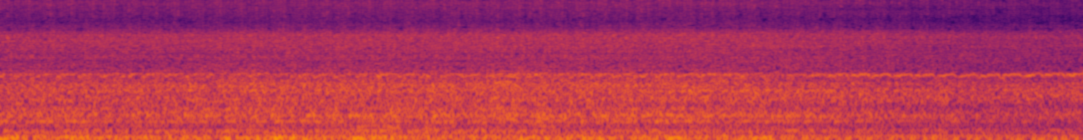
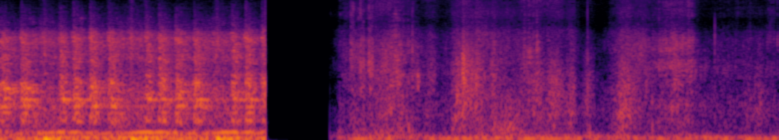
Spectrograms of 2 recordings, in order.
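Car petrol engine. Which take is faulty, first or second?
second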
